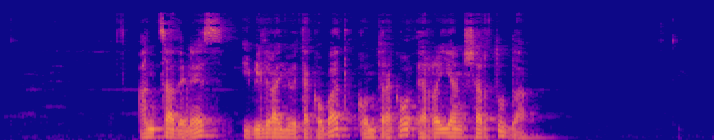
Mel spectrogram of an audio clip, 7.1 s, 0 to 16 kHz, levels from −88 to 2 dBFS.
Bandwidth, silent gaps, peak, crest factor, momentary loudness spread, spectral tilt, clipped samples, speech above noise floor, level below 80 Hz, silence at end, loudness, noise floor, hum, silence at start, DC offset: 11.5 kHz; none; -10 dBFS; 20 dB; 8 LU; -5 dB/octave; under 0.1%; 55 dB; -48 dBFS; 1.75 s; -28 LUFS; -82 dBFS; none; 1.4 s; under 0.1%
